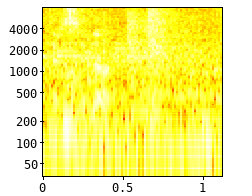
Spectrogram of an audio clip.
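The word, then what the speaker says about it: torcedor: Ну, можно и так сказать, но более правильно говорить торсидор.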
